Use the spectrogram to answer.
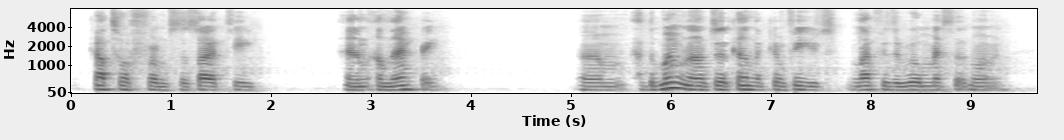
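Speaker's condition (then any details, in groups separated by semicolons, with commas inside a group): Brain injury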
